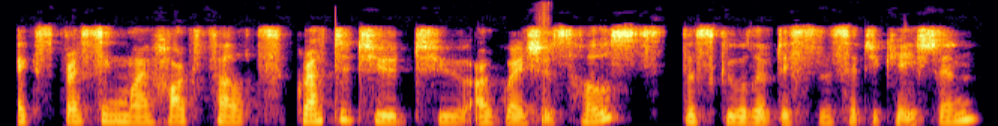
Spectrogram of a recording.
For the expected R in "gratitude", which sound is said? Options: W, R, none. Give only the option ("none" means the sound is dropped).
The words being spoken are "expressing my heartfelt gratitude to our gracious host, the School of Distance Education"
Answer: R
